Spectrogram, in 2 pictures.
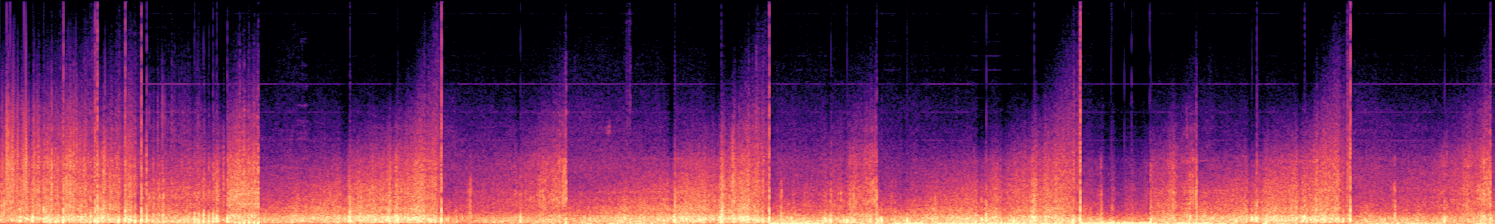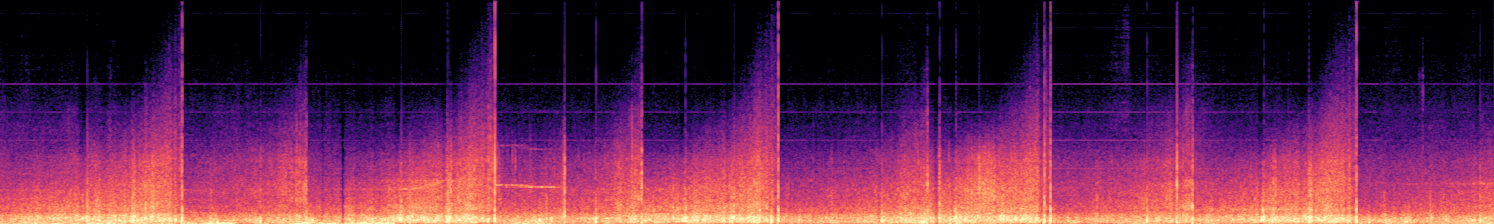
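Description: Fireworks going off over a city: a long run of sharp bangs, about one every second or two, each trailing off in an echo, over continuous crackling and distant pops.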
